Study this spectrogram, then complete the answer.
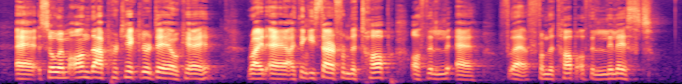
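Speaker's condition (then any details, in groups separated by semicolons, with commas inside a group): Stammer; onset age 4, therapist said permanent, barely able to speak at 21, stand-up comedy helped recovery; adult, still stammers, fear of speaking less intense, accepts stammer; stammers more than usual at Dublin Moth slam, nervous early, childhood first-sound repetitions, breathless silent blocks; prolonged sounds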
